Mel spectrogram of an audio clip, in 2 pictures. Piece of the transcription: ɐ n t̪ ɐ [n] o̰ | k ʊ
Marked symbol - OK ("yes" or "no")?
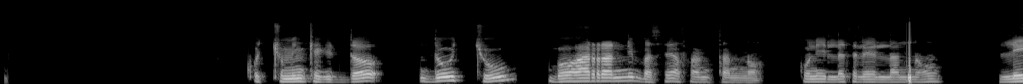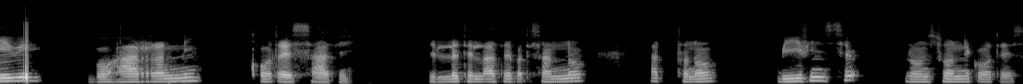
no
